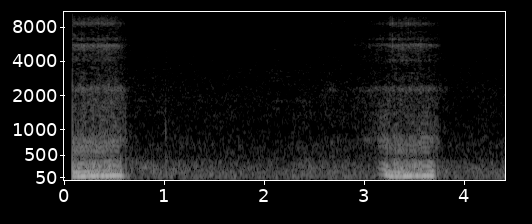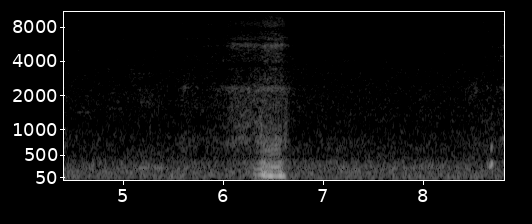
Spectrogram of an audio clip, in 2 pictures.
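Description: Loud, low rattling snores on each breath in, about 19 a minute, with quiet gaps between. Heavy snoring in sleep.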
